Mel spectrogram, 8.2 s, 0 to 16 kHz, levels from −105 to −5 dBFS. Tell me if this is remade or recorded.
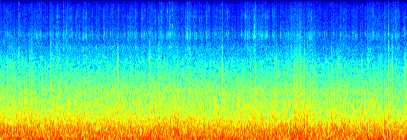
recorded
